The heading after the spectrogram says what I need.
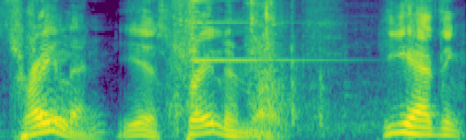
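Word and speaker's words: Treylon: Burke's name wrong traylon they will call him treyland Birds which is what you're saying is wrong which I believe it it's trailing Yes trailer mode he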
